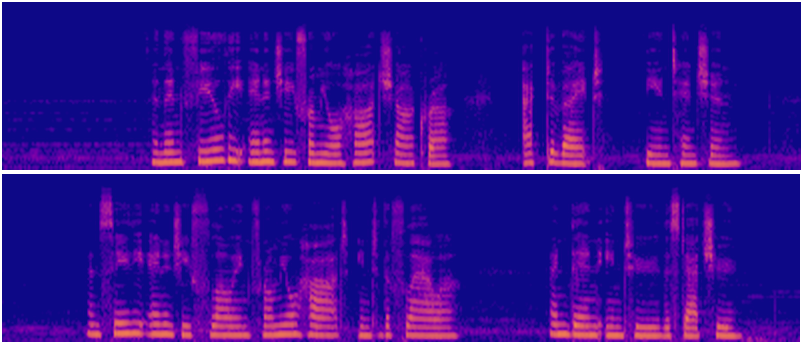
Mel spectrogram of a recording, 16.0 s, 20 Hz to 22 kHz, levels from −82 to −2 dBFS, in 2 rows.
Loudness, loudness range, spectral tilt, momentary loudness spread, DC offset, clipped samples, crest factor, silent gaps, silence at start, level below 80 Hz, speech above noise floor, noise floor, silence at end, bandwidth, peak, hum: -37 LUFS; 3 LU; -5 dB/octave; 8 LU; under 0.1%; under 0.1%; 16 dB; none; 1.5 s; -74 dBFS; 30 dB; -66 dBFS; 0.4 s; 15.5 kHz; -22 dBFS; none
